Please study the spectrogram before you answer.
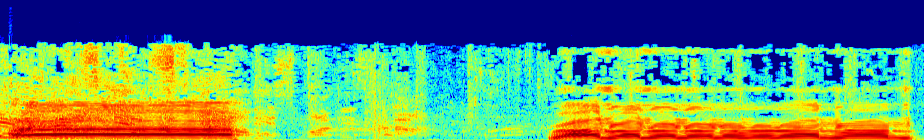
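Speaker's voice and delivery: frantic urging to flee; shrieking jackpot winner. Real, not acted. Panicked escape in game.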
